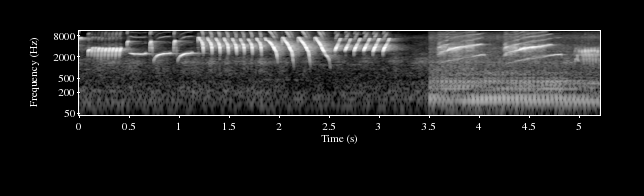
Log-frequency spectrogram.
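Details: Training song of a canary for young birds learning to sing: a buzzy note, looping whistles, then quick repeated downward sweeps and chirps; after a short gap, rising slurred whistles over a low hum.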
